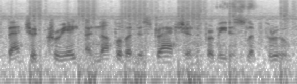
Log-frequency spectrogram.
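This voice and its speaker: An actor playing a calm, secretive undercover contact who gives businesslike mission instructions in a video game. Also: male voice, low voice, a little fast, lightly acted, low-quality recording. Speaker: mission guide. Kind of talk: video game cutscene acting.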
